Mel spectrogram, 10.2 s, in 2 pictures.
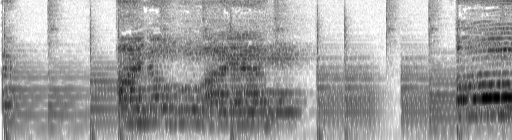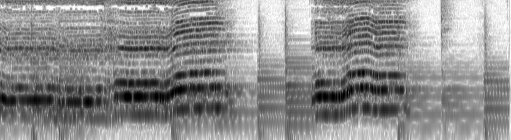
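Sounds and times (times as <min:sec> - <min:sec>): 
soprano singing choir parts: 0:01.2 - 0:03.2, 0:04.6 - 0:09.5.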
